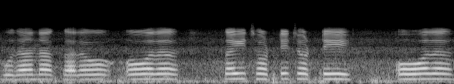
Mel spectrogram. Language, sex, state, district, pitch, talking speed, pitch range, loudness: Hindi, female, Punjab, Fazilka, 245 Hz, 90 wpm, 230-250 Hz, -14 LUFS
